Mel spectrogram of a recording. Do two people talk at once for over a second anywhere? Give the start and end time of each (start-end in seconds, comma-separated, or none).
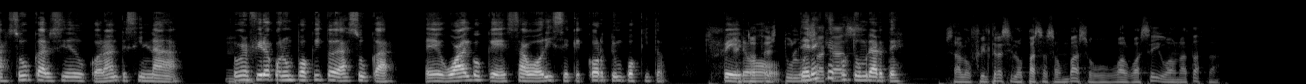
7.3-8.7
